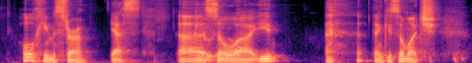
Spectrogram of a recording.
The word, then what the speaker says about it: Hooghiemstra: So, drum roll, the secret phrase for today is going to be, I'm not pronouncing it again. Say it, Walter. Hooghiemstra. Hooghiemstra.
